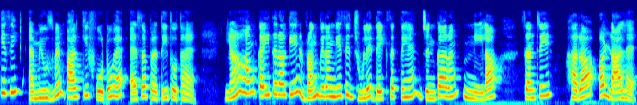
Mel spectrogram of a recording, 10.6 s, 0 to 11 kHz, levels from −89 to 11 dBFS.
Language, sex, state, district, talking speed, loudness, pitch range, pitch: Hindi, female, Bihar, Saran, 165 wpm, -17 LUFS, 235-320 Hz, 275 Hz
